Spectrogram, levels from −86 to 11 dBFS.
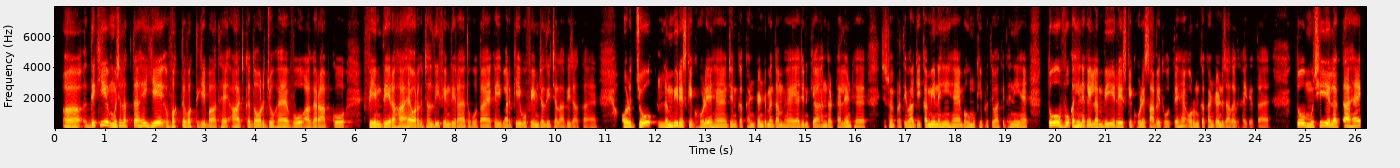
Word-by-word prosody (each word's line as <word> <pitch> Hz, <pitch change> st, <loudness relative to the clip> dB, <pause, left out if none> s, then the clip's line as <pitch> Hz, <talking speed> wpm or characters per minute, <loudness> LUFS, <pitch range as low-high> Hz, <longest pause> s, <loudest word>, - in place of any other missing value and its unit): अ, 140 Hz, -1 st, +3 dB
देखिए 195 Hz, +8 st, +3 dB
मुझे 160 Hz, +1 st, +2 dB
लगता 185 Hz, 0 st, +1 dB
है 180 Hz, +2 st, +2 dB
ये 190 Hz, +5 st, +5 dB, 0.2 s
वक़्त-वक़्त 155 Hz, -1 st, -1 dB
की 140 Hz, -1 st, -1 dB
बात 115 Hz, -1 st, -2 dB
है। 150 Hz, +3 st, 0 dB, 0.2 s
आज 130 Hz, +1 st, 0 dB
का 155 Hz, -, +2 dB
दौर 130 Hz, -1 st, 0 dB
जो 135 Hz, -2 st, 0 dB
है 120 Hz, +2 st, +1 dB
वो 135 Hz, +3 st, +1 dB
अगर 130 Hz, +2 st, -1 dB
आपको 115 Hz, +5 st, -2 dB, 0.6 s
फ़ेम 145 Hz, 0 st, +3 dB
दे 130 Hz, +4 st, +4 dB
रहा 140 Hz, -1 st, +2 dB
है 150 Hz, +2 st, +4 dB
और 135 Hz, -3 st, +1 dB
जल्दी 130 Hz, +9 st, -2 dB
फ़ेम 140 Hz, 0 st, +1 dB
दे 130 Hz, -1 st, -2 dB
रहा 130 Hz, 0 st, -1 dB
है 135 Hz, -, -2 dB
तो -, -, -5 dB
होता 120 Hz, +2 st, -4 dB
है 130 Hz, 0 st, +1 dB
कई 125 Hz, -1 st, -3 dB
बार 135 Hz, -1 st, -1 dB
कि 130 Hz, -1 st, -1 dB
वो 135 Hz, +1 st, -2 dB
फ़ेम 120 Hz, -1 st, +1 dB
जल्दी 115 Hz, +4 st, -3 dB
चला 100 Hz, -6 st, -5 dB
भी 120 Hz, +5 st, -5 dB
जाता 100 Hz, 0 st, -10 dB
है। 100 Hz, +1 st, -12 dB, 0.5 s
और 145 Hz, -2 st, +5 dB
जो 170 Hz, +4 st, +4 dB, 0.3 s
लंबी 140 Hz, +10 st, +3 dB
रेस 170 Hz, -1 st, +3 dB
के -, -, +4 dB
घोड़े 125 Hz, +4 st, 0 dB
हैं, 120 Hz, -1 st, -1 dB
जिनका 125 Hz, +3 st, -5 dB
कंटेन्ट 140 Hz, +5 st, -2 dB
में 130 Hz, -2 st, -1 dB
दम 115 Hz, -1 st, -3 dB
है 120 Hz, +1 st, -2 dB
या 125 Hz, -, +1 dB
जिनके 120 Hz, +1 st, -5 dB
अंदर 120 Hz, 0 st, -2 dB
टैलेंट 130 Hz, +7 st, -2 dB
है। 110 Hz, -1 st, -3 dB, 0.4 s
जिसमें 130 Hz, +3 st, -4 dB
प्रतिभा 130 Hz, +1 st, -2 dB
की -, -, +1 dB
कमी 140 Hz, +4 st, +4 dB
नहीं 135 Hz, 0 st, +1 dB
है, 130 Hz, 0 st, +1 dB
बहुमुखी 130 Hz, +2 st, -4 dB
प्रतिभा 120 Hz, -1 st, -6 dB
के -, -, -11 dB
धनी 155 Hz, +2 st, -2 dB
हैं। 140 Hz, +1 st, -2 dB, 0.4 s
तो 200 Hz, 0 st, +8 dB
वो 195 Hz, -, +5 dB
कहीं 155 Hz, +1 st, +3 dB
ना 170 Hz, 0 st, +2 dB
कहीं 170 Hz, +1 st, +3 dB
लंबी 150 Hz, +5 st, +2 dB
रेस 135 Hz, -1 st, +2 dB
के 155 Hz, -, 0 dB
घोड़े 125 Hz, 0 st, -3 dB
साबित 130 Hz, +4 st, -1 dB
होते 115 Hz, +5 st, -5 dB
हैं 170 Hz, -, -1 dB
और 135 Hz, -6 st, -4 dB
उनका 130 Hz, +2 st, -5 dB
कंटेन्ट 140 Hz, +6 st, 0 dB
ज़्यादा 115 Hz, 0 st, -4 dB
दिखाई 105 Hz, -2 st, -11 dB
देता 105 Hz, +1 st, -11 dB
है। 105 Hz, -, -10 dB, 0.6 s
तो 185 Hz, 0 st, +4 dB
मुझे 150 Hz, +3 st, +1 dB
ये 190 Hz, -2 st, +5 dB
लगता 155 Hz, +1 st, +4 dB
है 170 Hz, +1 st, +4 dB
135 Hz, 215 wpm, -22 LUFS, 120-150 Hz, 0.6 s, तो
